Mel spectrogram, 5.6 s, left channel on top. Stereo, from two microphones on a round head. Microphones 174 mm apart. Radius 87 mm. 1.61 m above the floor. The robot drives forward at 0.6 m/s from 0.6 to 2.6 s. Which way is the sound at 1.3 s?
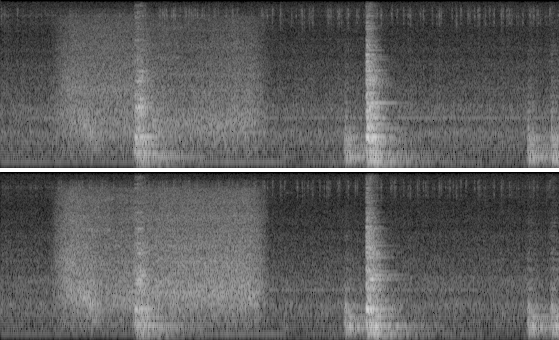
5° right (ahead or behind).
